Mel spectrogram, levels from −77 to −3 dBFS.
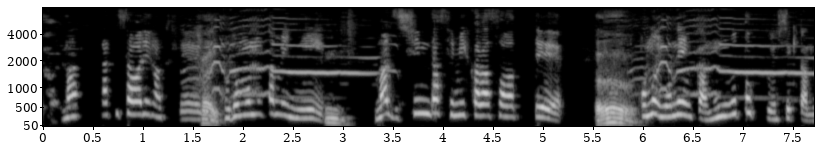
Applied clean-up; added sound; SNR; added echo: classical method Wiener filter.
